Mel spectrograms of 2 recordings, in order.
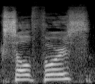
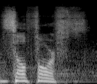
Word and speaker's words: Solfors: We're talking to Solfors of the group KINETICS. Wait, I didn't say it right. Solfors. Yeah, that sounds good.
